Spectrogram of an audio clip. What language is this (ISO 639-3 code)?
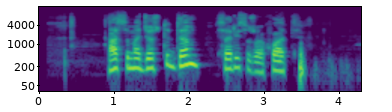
kbd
